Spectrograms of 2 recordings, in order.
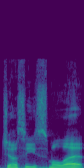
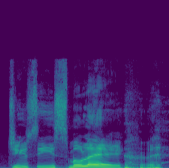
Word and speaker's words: Jussie Smollett: he talks about the jussie Smollett remember you know him the but cuz the way it's spelled he calls this is this French guy juicy small a everyone has you can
